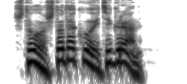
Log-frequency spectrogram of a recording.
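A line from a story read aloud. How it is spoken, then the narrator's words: Agitated. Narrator (Russian): взволнованно заговорила Рита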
